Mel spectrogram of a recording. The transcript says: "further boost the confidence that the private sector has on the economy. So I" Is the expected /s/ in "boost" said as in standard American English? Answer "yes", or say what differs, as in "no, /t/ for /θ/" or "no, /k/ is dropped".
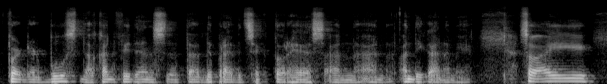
yes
